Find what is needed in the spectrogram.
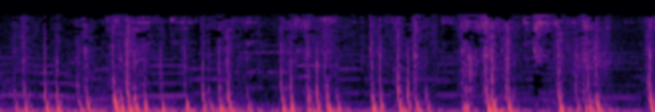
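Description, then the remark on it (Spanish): Rapid, rhythmic hoofbeats of a galloping white horse, ridden for several hours, clip-clop loudly, a steady drumming pattern filling the whole stretch with no one speaking. “Cabalgó durante varias horas cuando, de pronto, el caballo cesó su marcha para tomar aliento.”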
